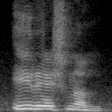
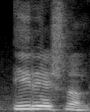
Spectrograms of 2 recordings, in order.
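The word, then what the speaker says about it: irrational: रेशनल तार्किक, इरेशनल, इरेशनल। इसमें भी डबल आर आता है लेकिन एक आर साइलेंट हो जाता है पहले वाला, बाद वाला यार बोलेंगे अगर सुन रहे हो ध्यान से।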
